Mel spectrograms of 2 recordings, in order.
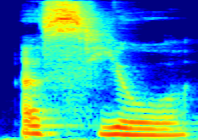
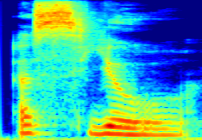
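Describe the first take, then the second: First: The middle sounds like 'zyu', with separate z and y. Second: The same.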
